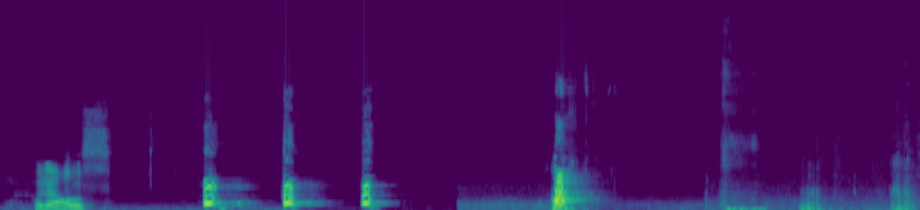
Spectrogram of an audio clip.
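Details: Golden Retriever puppies: one wavering, rising-and-falling whine, then three sharp high yips about a second apart, followed by a louder yelp and softer grunts, while people talk nearby.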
